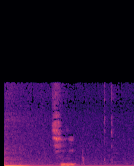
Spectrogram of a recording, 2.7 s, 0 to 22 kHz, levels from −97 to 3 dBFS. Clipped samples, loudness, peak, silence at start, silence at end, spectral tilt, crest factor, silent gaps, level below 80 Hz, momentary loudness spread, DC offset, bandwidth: under 0.1%; -35 LUFS; -18 dBFS; 0.1 s; 0 s; -4.5 dB/octave; 16 dB; none; -36 dBFS; 19 LU; under 0.1%; 11.5 kHz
